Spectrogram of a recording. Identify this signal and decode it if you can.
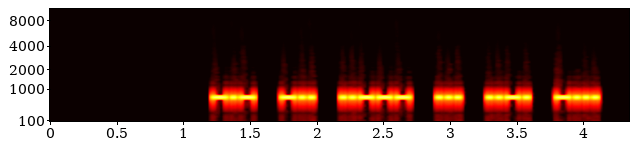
Morse code, heard as a keyed tone, about 34 wpm, spaced as for 25 wpm, 700 Hz. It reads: KD2SFB
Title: USA Call Signs - 6 Characters - 2x Character Spacing - 35wpm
